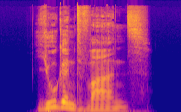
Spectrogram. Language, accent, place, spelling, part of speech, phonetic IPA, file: German, Germany, Berlin, Jugendwahns, noun, [ˈjuːɡn̩tˌvaːns], De-Jugendwahns.ogg
- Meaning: genitive of Jugendwahn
